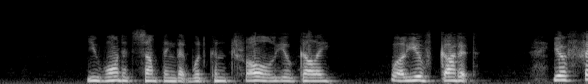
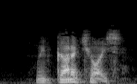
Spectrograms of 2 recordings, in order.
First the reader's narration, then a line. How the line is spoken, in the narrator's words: he panted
